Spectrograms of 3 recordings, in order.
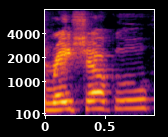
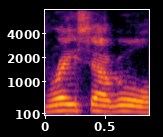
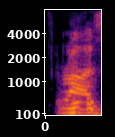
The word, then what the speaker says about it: Ra's al Ghul: Don't you mean Ra's al Ghul? They say it wrong. Yeah, it's Ra's al Ghul. They always say it wrong in this, and it bugs me. Ross.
